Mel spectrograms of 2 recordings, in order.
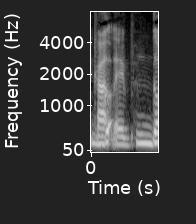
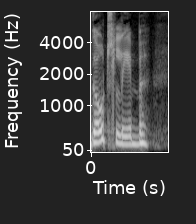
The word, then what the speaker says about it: Gottlieb: Gottlieb. – Gottlieb.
